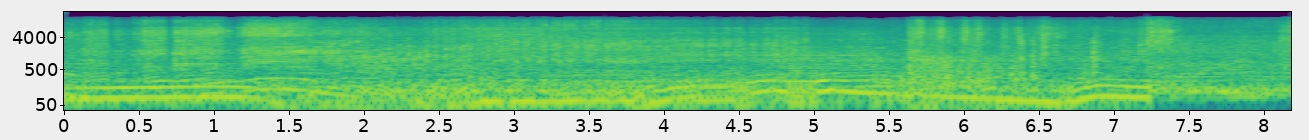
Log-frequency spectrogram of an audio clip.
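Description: Demolition derby car engines revving up and down hard, with several sharp crashes of impacts between cars. Near the end the engine sound drops away to a quieter background.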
